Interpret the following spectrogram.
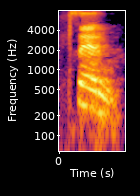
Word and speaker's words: cero: So 0 is pronounced as like cero. Cero. Cero. Good. Because as I told you, the pronunciation of CE is like sa.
